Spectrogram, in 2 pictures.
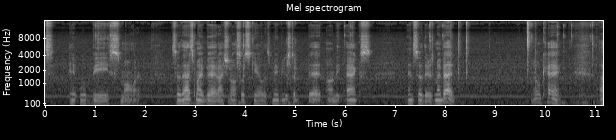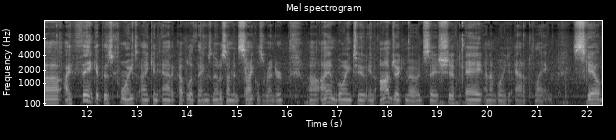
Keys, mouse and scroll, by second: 1.4-1.8 middle drag, 3.9 s, 6.1 click, 9.9-10.2 middle drag, 10.3 right click, 19.4 shift+a, 22.0 s.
